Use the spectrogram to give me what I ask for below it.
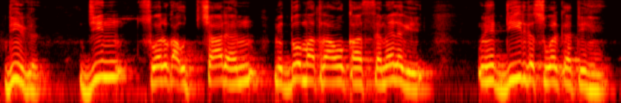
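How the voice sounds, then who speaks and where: Male teacher, high mellow voice, deliberate classroom delivery, repeats and quizzes himself. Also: expressive. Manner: repeats points and asks questions he answers himself; slow and deliberate, stressing key terms. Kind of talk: classroom grammar lesson.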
